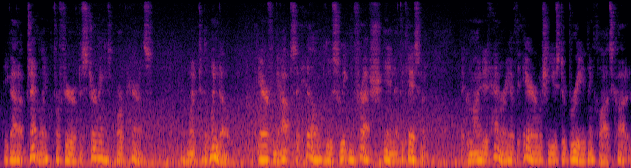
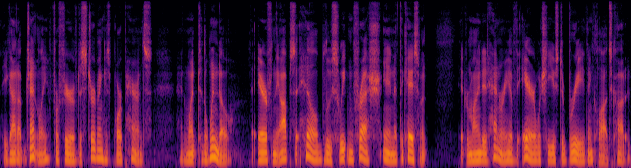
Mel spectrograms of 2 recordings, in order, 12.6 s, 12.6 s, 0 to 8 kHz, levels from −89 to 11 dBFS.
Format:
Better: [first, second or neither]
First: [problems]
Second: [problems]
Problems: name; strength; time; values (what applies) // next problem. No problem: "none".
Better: second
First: background sound (Subway, metro, underground / Train); 12 dB below the speech // room echo; dies away in 0.2 s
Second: none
